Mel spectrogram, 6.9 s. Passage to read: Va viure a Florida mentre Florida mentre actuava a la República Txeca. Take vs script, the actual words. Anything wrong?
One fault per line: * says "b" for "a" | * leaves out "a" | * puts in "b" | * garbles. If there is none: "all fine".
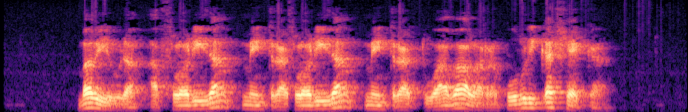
all fine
